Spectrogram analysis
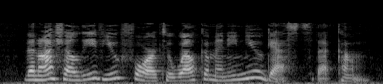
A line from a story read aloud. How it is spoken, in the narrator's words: said Dorothy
